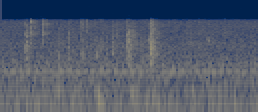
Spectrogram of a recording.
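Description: A computer keyboard clicks under steady typing, with a quick scatter of close, light keystrokes in uneven bursts over a faint background hum and no talking.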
